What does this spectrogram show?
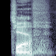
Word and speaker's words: Jeff: is me hello guys my name is Jeff it rhymes with breath and we're going to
